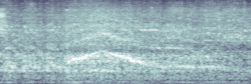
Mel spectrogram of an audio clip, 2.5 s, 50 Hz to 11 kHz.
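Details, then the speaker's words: 1999 Yamaha R1, carburetted, started on choke and warming up before an oil change: a low, steady idle hum with no head noise, knocks or rattles. The engine is smooth and healthy. "absolutely silent on this side there just no noise at all more choke off it's like no head noise no rattling it's a beauty this one"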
